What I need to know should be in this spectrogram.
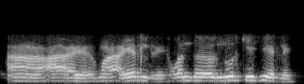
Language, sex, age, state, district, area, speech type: Kannada, male, 60+, Karnataka, Koppal, urban, conversation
